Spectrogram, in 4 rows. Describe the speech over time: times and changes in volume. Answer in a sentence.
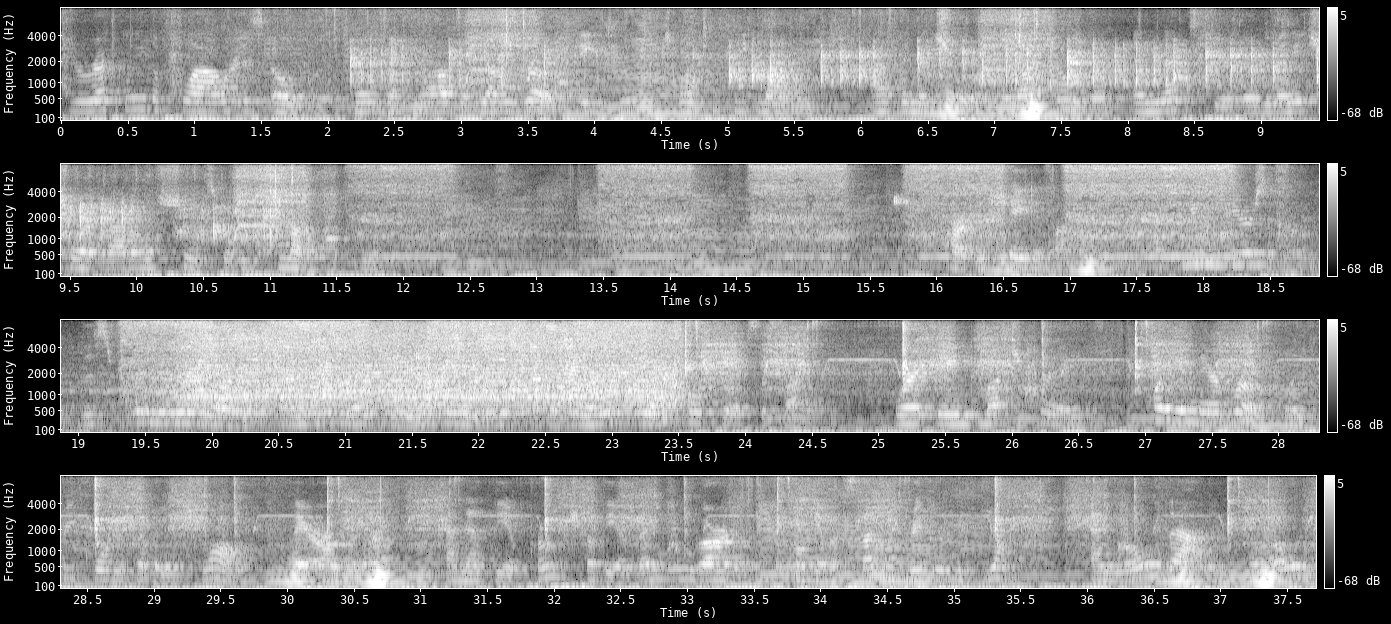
You can hear the talking from 0.0 to 11.8 s, at a steady volume; and from 16.1 to 37.6 s, at a steady volume.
